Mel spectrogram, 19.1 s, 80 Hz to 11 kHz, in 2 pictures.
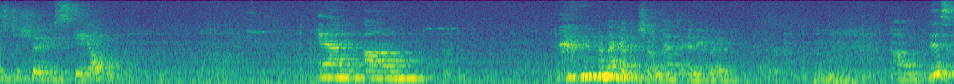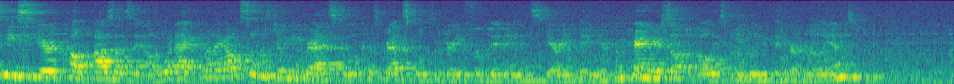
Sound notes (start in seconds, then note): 5.6 laughs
